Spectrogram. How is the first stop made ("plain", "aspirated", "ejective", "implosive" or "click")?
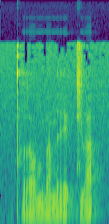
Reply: aspirated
